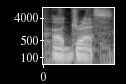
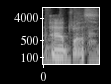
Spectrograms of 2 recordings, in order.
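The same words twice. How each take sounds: First: The stress is on the second syllable. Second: The stress is on the first syllable.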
